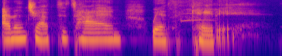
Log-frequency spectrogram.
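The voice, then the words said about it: Imitates another person's voice. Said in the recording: “my Tayshia impression... That was better. Better... Oh, that was good.”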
